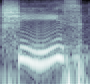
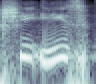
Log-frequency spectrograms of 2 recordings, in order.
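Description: The two takes are said the same way.

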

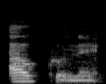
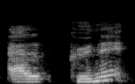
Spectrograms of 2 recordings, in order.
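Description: First: The L is pronounced like a U vowel. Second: The L is pronounced as a clear L. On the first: "or L as U" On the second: "You spell the L as L"

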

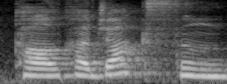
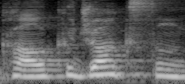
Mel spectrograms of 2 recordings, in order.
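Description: First: The suffix vowel is a full, open a. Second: The suffix vowel is narrowed toward ı. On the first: The speaker calls it wrong. "diksiyon kuralı olarak kalkacaksın demiyoruz" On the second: The speaker calls it right. "Hani kalkacaksın diyoruz. Buradaki baştaki a'yı ... biraz daraltıyoruz"

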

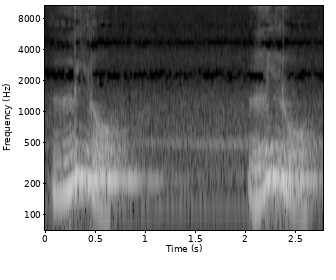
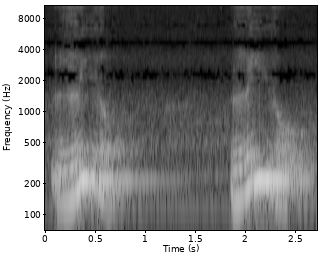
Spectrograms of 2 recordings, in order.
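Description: The two takes are said the same way.

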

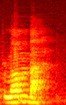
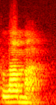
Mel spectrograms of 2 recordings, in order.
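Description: First: The B sound is pronounced. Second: The B sound is silent. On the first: The speaker calls it wrong. "not plumber" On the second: The speaker calls it right. "we have plama"

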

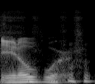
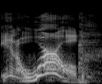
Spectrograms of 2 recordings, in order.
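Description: First: A deep, dramatic movie trailer announcer voice. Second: A high, squeaky cartoon mouse voice. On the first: "you can just picture that in a world voice" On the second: "Mickey Mouse did trailers"

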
